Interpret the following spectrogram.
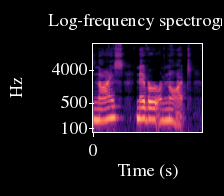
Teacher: sound next nasal consonant is the n making the n sound it is an alveolar placement it is voiced · It is an alveolar placement. It is voiced and showing up in words such as nice, never, or not, making that n sound.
